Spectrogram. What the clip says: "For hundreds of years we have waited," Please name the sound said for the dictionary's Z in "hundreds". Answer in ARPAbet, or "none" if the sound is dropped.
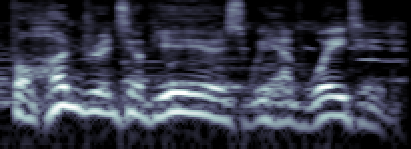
Z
